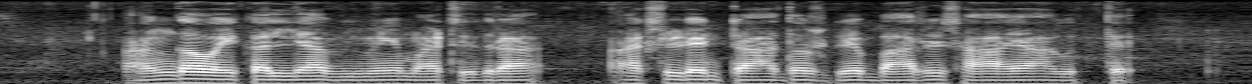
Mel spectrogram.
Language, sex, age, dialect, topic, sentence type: Kannada, female, 36-40, Central, banking, statement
